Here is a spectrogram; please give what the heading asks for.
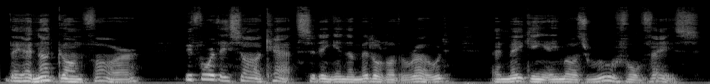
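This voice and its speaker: A man's voice: mid-range voice, expressive, normal speed, warm tone, a little hiss or hum. A man from Wisconsin with an American accent, reading a fairy tale carefully and expressively for English learners. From Wisconsin, United States. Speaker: storyteller, English reading teacher.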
